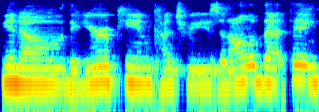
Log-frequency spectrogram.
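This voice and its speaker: This woman has a medium-pitched voice. It sounds somewhat breathy. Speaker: social studies teacher. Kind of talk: online workshop discussion.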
